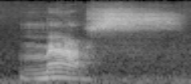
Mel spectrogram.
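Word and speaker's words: März: Terus ini Februari artinya Mars. Cara bacanya Mars.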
